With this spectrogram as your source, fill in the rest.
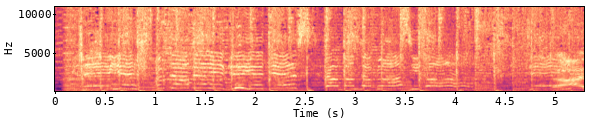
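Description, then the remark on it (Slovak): A re-recorded pop song, newly sung in a completely different style, plays loud and full, with a steady beat, bass and layered synths under a bright sung vocal line that calls out short words. “nahrala na novo túto pesničku a v úplne inom štýle znie takto.”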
